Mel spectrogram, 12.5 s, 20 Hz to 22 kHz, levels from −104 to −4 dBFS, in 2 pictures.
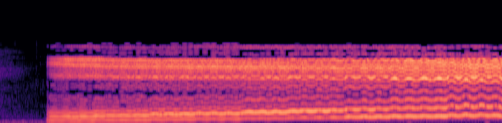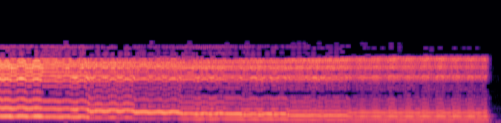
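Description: An encoder starved of bits, likely a heavily compressed MP3 at around 16 kbps, has thrown away everything above about 5.4 kHz and zeroed weak frequency lines throughout the music, leaving it dull and watery, with swirling, metallic chirps and smeared attacks.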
